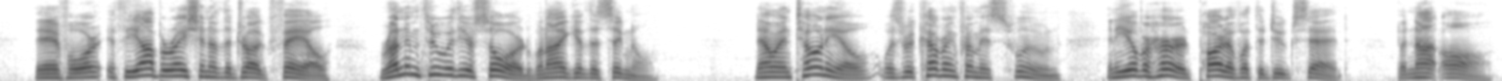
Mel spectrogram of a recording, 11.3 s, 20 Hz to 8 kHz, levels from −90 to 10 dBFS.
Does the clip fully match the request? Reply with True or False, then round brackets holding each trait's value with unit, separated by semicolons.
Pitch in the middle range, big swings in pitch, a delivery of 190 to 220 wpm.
True (170 Hz; 5.9 semitones; 200 wpm)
